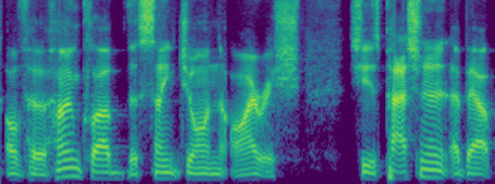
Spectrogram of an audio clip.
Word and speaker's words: Saint John: first people to correct me on uh the pronunciation of St. John. It's not St. John's as I was corrected when I was in New Brunswick, which is the uh capital of Newfoundland. It's St. John.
